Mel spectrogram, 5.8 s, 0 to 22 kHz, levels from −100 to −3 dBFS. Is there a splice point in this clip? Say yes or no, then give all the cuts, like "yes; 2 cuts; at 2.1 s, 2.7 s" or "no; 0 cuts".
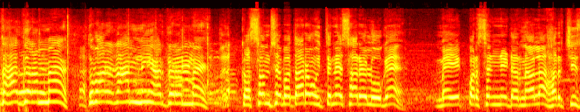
yes; 1 cut; at 2.2 s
